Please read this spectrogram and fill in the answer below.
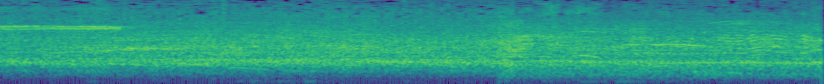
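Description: Football stadium crowd noise, a steady dense din of many voices, reacting to an interception.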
